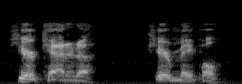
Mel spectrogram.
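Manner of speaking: deepest, sultriest, manliest commercial voice. Voicing the closing tagline of an imagined commercial, in a sexiest, manliest voice. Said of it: "in your sexiest, manliest voice".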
